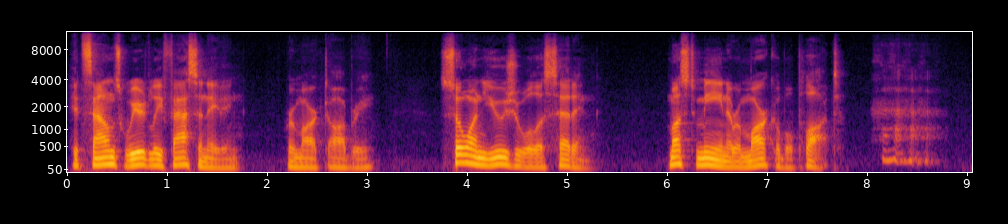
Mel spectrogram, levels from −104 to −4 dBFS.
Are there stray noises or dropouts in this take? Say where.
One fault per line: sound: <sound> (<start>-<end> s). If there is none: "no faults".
sound: laugh (8.0-8.8 s)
